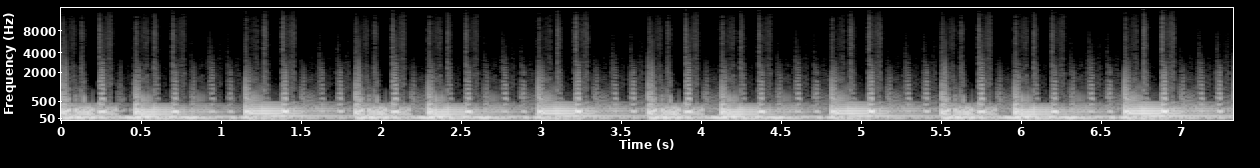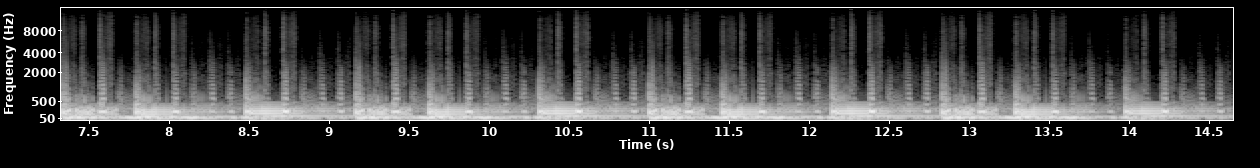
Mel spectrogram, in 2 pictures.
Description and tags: motion delay sound 4
sound crested in ableton with motion delay effect.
